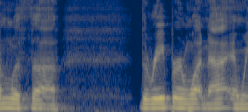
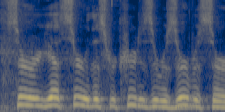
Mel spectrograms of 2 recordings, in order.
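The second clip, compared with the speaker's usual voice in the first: much higher, stiff recruit answer; mock recruit reply; 8 semitones higher than usual. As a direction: rattle it off like a recruit at attention.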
